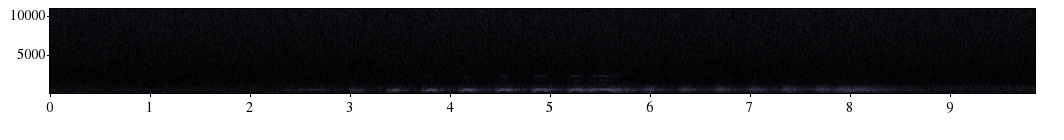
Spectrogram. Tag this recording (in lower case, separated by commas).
owl hooting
